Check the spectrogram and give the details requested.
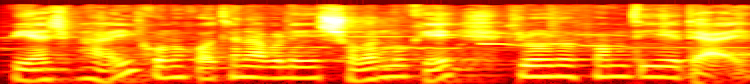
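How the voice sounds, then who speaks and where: A man with a fairly high, darkish voice reads a scripted first-person love story, narrating as its lead character with dramatised delivery. He speaks briskly with fairly even intonation and some vocal fry. The recording has echoey reverb, with music playing behind him.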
